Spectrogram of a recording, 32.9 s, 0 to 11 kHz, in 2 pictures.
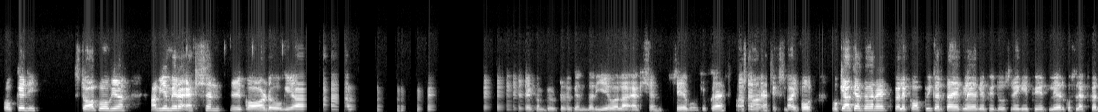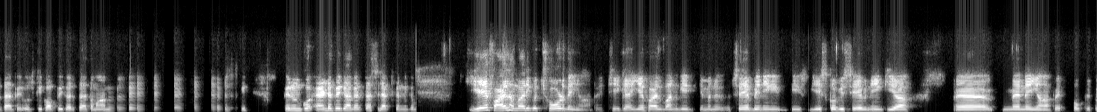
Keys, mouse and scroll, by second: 8.9 click, 11.8-12.2 scroll down 1, 14.9-15.3 scroll up 1, 15.4-16.7 scroll down 1, 21.7-23.2 scroll down 1, 26.9 click.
